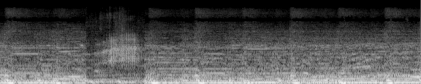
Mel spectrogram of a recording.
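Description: Rock music from a band with electric guitar and a heavy bass-and-drums low end; the low end drops out briefly about a second in.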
